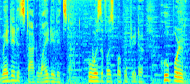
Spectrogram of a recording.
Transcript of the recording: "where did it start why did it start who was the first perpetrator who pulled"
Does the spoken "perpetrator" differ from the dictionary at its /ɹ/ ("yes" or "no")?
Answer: no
